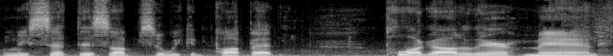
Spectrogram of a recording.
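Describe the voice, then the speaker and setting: A man, vlogging casually as he metal detects in a public park, excitable and chatty as he calls out his finds. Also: on the low side, unhurried, slight background noise. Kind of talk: casual vlog narration while detecting.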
